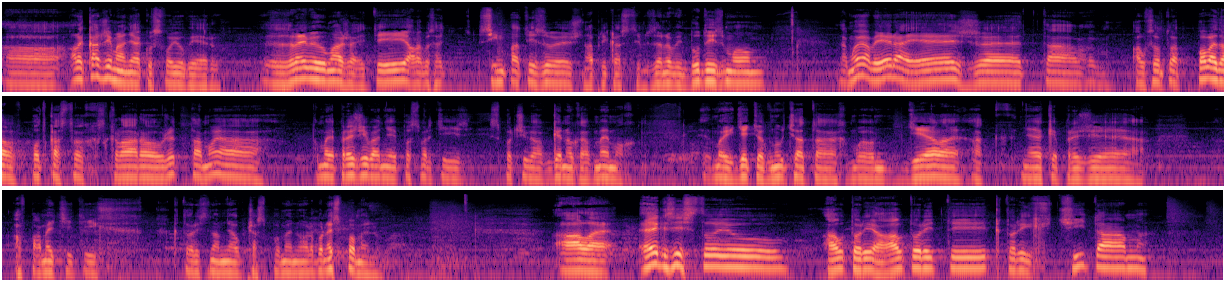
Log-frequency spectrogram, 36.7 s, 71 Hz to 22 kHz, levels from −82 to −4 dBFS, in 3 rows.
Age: 60-79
